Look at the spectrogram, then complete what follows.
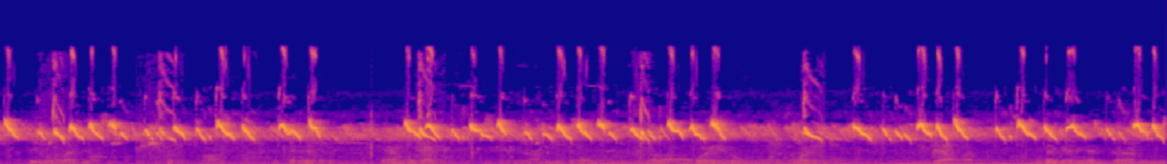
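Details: Long, lively white-eye flock chorus for luring: a continuous stream of high, thin twittering chirps in quick clusters, with softer lower chatter running beneath.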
